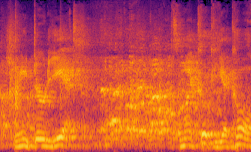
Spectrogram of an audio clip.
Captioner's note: audience laughing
